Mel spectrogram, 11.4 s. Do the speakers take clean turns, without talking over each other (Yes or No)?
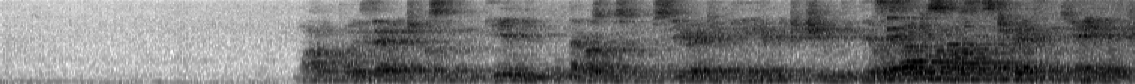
No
